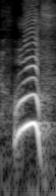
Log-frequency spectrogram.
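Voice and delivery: sharp high "whew" of dread; high whistle-like whew. Real, not acted. Fan dreading the pass rush he'll face. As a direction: blow out a worried whew. Dreading Aaron Donald and Von Miller.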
